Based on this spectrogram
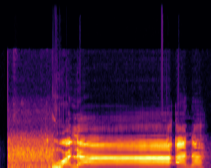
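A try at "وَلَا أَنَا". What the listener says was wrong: ये ज़ाइद अलिफ है, हम इसको अना नहीं कहेंगे।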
